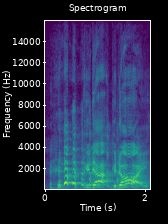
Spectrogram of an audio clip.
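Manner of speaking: loud, high, laughing Australian "good day"; mock Australian accent. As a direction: ham up an Aussie greeting through laughter. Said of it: "that's all people say in Australia".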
